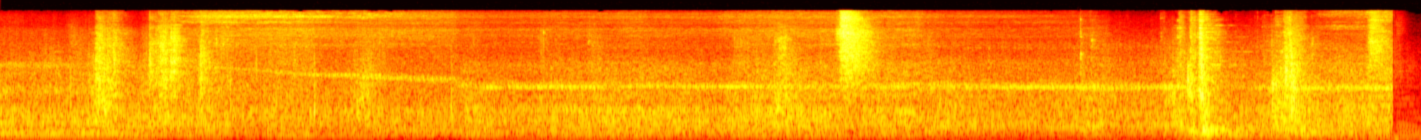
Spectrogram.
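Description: Semi tractor's diesel engine running at idle as it backs under a grain trailer, with a thin squeal that slides down in pitch and then holds steady. Near the end come two loud metallic clunks as the fifth wheel couples to the trailer's kingpin.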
